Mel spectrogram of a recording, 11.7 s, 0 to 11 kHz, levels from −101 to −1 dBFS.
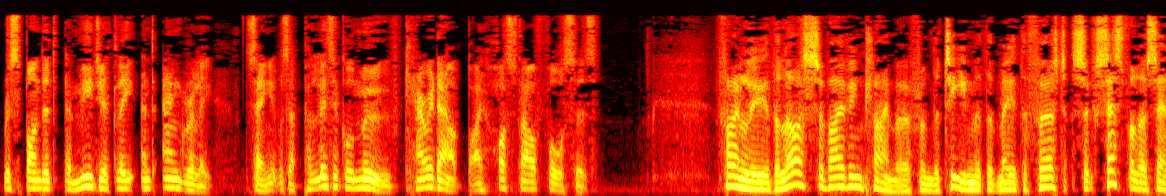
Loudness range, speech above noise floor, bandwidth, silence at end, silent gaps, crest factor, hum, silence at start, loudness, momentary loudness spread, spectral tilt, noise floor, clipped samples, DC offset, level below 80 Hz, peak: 5 LU; 35 dB; 8.8 kHz; 0 s; none; 20 dB; none; 0.05 s; -22 LUFS; 10 LU; -4.5 dB/octave; -57 dBFS; under 0.1%; under 0.1%; -54 dBFS; -2 dBFS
